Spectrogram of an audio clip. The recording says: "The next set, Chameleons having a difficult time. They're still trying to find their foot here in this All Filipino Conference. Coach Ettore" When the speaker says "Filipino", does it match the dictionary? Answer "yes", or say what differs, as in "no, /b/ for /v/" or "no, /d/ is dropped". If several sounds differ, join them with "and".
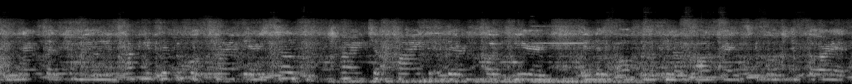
no, /l/ is dropped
